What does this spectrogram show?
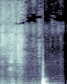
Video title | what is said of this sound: #FAKE ALERT #ONEOPTIJUICE #drink #FAKE CHECK TAYO MAG INGAT AT BAKA PEKE NA PALA INIINOM NYO. | Ito yung original, so fine yung ano niya, yung tunog niya. Hindi siya ganun kaingay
